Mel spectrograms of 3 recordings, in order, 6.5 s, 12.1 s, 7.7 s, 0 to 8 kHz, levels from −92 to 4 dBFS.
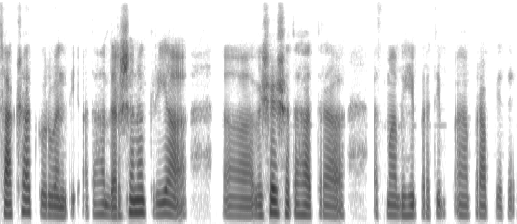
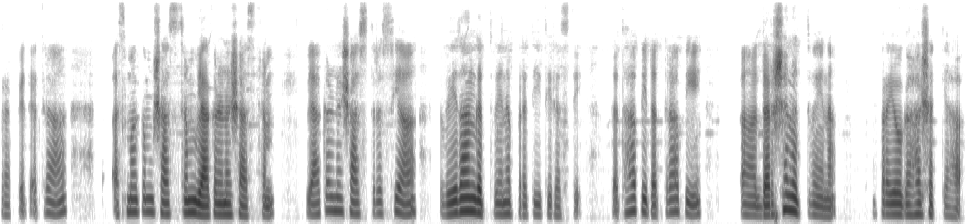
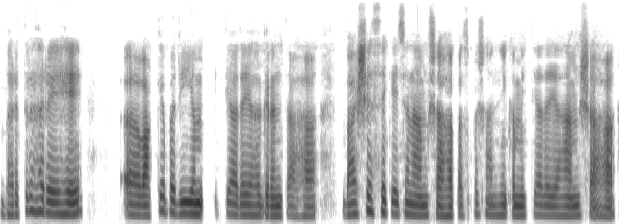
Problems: none marked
